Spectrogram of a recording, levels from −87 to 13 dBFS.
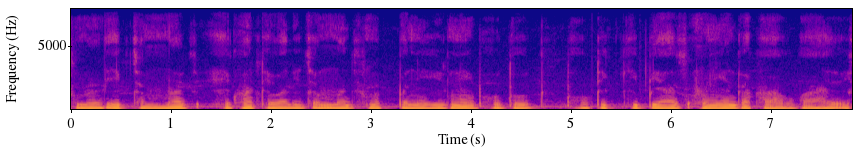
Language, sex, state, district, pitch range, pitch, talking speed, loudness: Hindi, male, Uttar Pradesh, Hamirpur, 125-130 Hz, 125 Hz, 155 wpm, -15 LUFS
